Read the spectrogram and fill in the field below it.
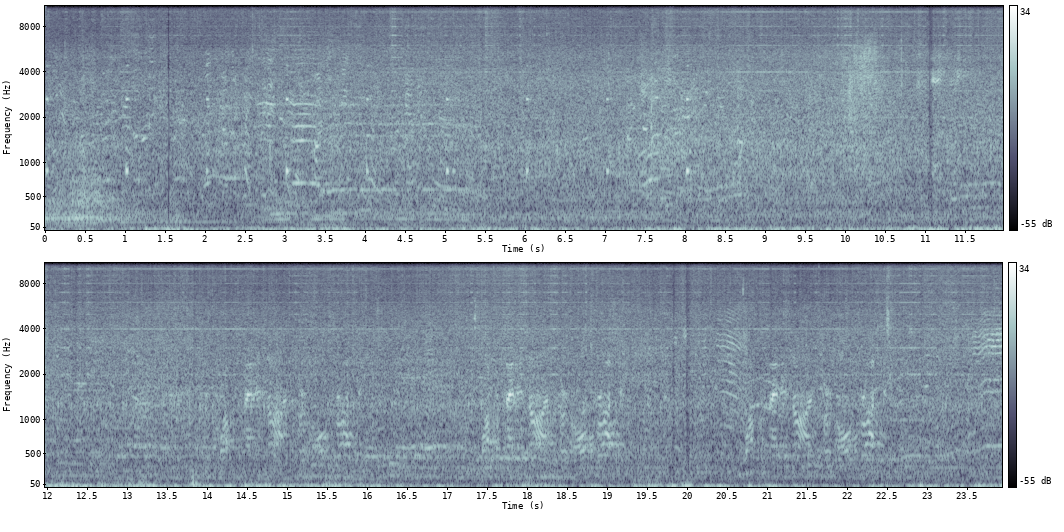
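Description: City traffic rumbles steadily in the background.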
